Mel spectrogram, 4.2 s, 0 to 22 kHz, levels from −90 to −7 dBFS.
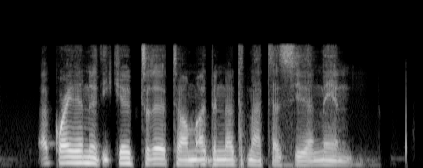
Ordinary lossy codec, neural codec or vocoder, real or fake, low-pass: none; codec, 16 kHz, 0.5 kbps, X-Codec, HuBERT features, trained on balanced general audio; fake; 7.2 kHz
